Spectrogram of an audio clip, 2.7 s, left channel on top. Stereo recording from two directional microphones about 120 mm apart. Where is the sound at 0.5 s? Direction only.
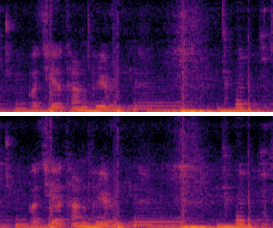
40° left (ahead or behind).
